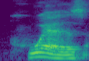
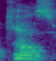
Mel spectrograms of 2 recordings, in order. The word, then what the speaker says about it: Quez: Also, a guy that we talked about before padded practice was, and I'm going to say his name right, Quez. I was saying Kez for some ridiculous reason.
